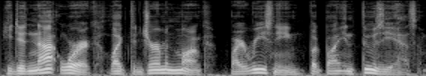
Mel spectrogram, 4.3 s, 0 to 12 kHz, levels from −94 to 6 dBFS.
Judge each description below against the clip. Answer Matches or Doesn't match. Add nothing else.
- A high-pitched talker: Doesn't match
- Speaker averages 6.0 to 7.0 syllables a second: Doesn't match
